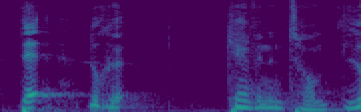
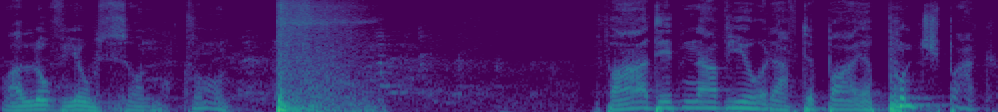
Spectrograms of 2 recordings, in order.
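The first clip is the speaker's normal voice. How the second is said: lightly voiced Sunderland dad; 4 semitones lower, 5 dB louder, much slower than usual. Dad voiced hitting son.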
